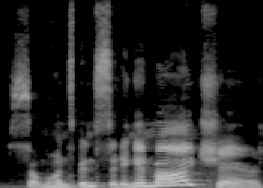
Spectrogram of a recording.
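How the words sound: It is said in a great big voice.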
